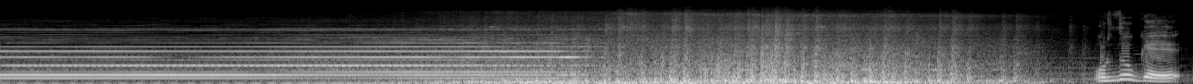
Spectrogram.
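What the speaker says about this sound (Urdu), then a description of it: "وہاں سے وہ آواز آ رہی ہے کھٹ کھٹ کھٹ کی۔" A passing train's long horn blast gives way to a loud, close rumble of wheels clacking over the track joints. The roar fades near the end, and a brief wavering tone follows.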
